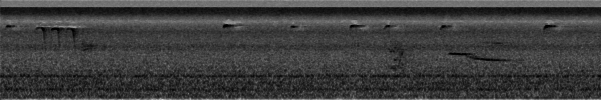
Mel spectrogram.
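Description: Near silence with a faint steady hiss and hum. Small wild birds call faintly: a few quick high chirps near the start and one short falling whistle about four and a half seconds in.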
